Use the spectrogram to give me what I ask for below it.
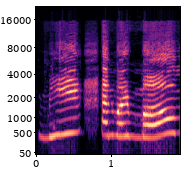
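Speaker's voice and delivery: loud, high, slow through laughter; laughing. Real, not acted. Retelling the church moment while laughing loudly. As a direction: tell it while cracking up. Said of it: "burst into laughter".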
